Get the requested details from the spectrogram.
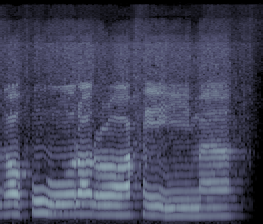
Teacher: Tanwin yang tidak selari bertemu dengan huruf ra hukumnya idgham bila gunnah. Memasukkan tanpa dengung.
